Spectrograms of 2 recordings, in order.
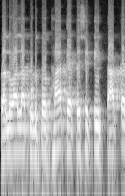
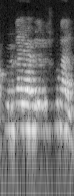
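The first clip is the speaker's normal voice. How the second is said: class chorus; 13 semitones higher, 12 dB quieter, much slower than usual. Real, not acted.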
